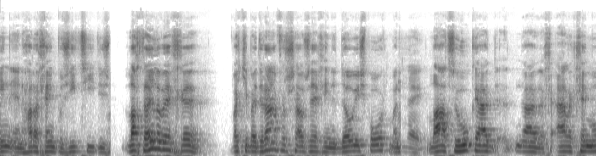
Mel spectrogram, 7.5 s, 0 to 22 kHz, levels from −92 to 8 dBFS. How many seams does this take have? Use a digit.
2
